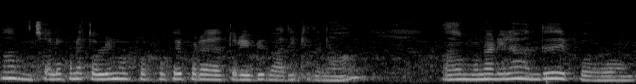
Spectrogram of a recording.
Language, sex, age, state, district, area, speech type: Tamil, female, 30-45, Tamil Nadu, Chennai, urban, spontaneous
